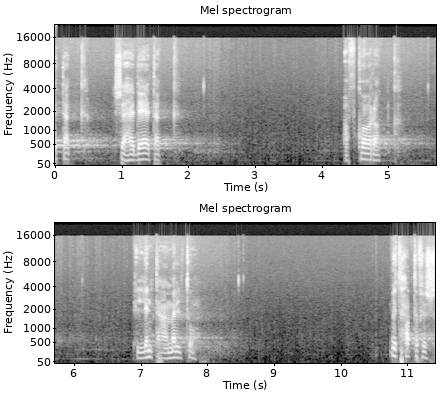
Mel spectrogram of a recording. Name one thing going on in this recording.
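An elderly man preaches through a microphone in bursts, his voice echoing in a large hall.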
